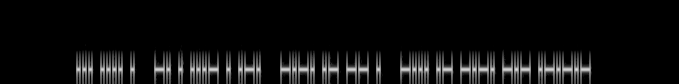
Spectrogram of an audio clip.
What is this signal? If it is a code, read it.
Morse code, heard as a keyed tone, about 40 wpm, 700 Hz. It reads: SHE NEVER CAME BACK.
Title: Sentences from Top 300 Words 40wpm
